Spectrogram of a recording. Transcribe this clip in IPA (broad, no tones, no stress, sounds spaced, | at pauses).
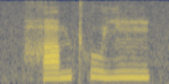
h a m ʈʰ u j ĩ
